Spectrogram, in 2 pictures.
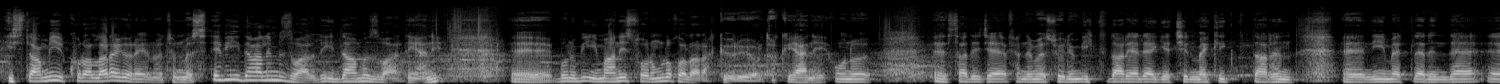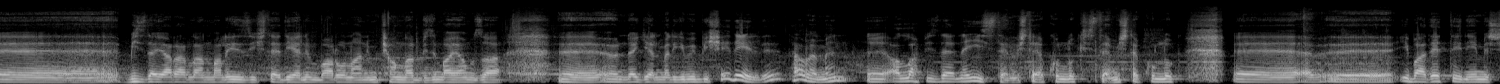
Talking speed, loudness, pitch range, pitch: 120 wpm, -22 LUFS, 110-135 Hz, 120 Hz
